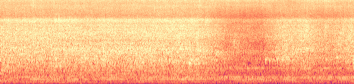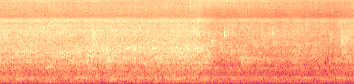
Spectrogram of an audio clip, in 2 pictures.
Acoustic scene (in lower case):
restroom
